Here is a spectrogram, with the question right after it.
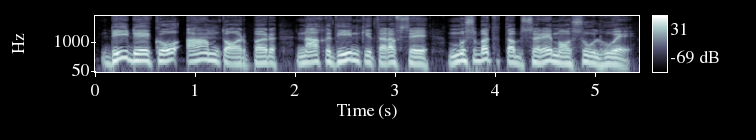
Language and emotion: Urdu, neutral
